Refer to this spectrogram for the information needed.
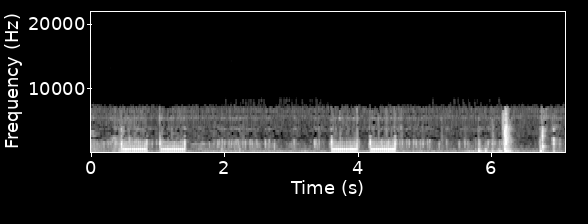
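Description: A telephone rings in two double bursts, loud, with a pause between pairs, as a call is placed to a flat, then a few soft clicks and rustles as the line seems to pick up. No one speaks.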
